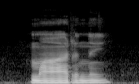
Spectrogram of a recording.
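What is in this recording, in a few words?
Ukrainian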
